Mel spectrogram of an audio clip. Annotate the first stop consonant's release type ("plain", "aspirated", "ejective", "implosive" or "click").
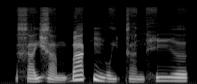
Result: implosive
